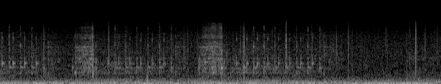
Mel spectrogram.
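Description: Radio-drama sound effect of a telephone being dialled: a run of light clicks, broken by a few short rasping bursts.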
